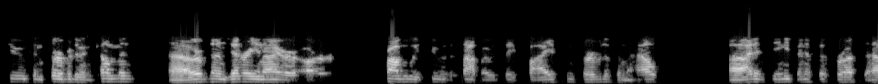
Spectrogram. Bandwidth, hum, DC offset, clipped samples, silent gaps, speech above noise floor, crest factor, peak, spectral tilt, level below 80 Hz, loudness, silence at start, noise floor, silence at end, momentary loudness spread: 9 kHz; none; under 0.1%; under 0.1%; none; 58 dB; 18 dB; 0 dBFS; -5.5 dB/octave; -70 dBFS; -17 LUFS; 0.1 s; -76 dBFS; 0 s; 16 LU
